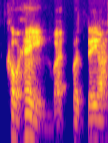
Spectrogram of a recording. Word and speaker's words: Cohen: a lot of the small hats are named Cohen right even though it's pronounced cohain but but they are spelled spelled just like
